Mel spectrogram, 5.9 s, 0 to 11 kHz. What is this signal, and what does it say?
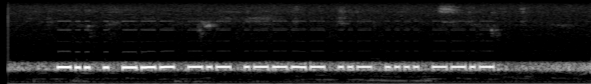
Morse code, heard as a keyed tone, about 26 wpm, 690 Hz, with radio noise. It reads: DE OK1UHQ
